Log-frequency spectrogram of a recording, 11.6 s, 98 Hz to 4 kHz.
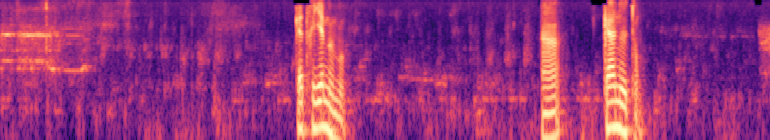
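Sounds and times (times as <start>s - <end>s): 
rooster crowing: 0.0s - 1.6s, 11.3s - 11.5s
farmyard clucking: 0.0s - 11.5s
speech: 4.4s - 5.3s, 9.1s - 9.7s.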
